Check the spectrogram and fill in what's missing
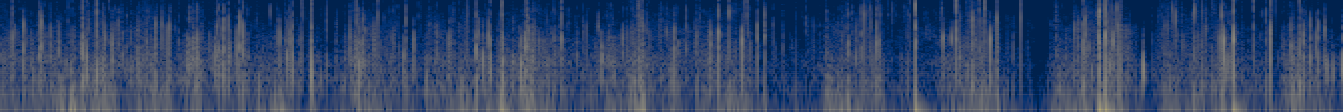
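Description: A small ball of clear polyethylene bubble wrap is pressed and popped with thumbs and fingertips. Quiet, continuous crinkling is broken by many sharp, irregular pops, with a few louder snaps near the end.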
